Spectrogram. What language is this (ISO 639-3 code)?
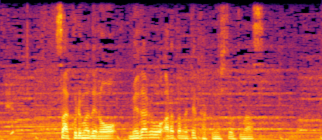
jpn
